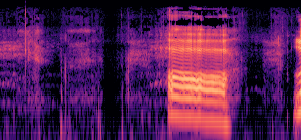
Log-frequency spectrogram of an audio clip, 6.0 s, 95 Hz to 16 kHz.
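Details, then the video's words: Newborn F4 mini Alpine buckling, black with white frosted ears and nose, born on a homestead on March 13, 2021, gives one loud wavering bleat lasting about a second; a person speaks softly nearby and faint rustling precedes it. "3rd baby goat born on homestead today"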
